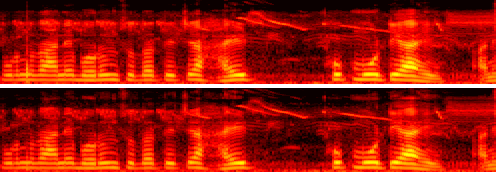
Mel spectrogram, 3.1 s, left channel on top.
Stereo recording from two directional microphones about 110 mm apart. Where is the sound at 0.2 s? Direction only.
15° right (ahead or behind).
